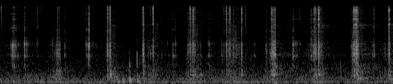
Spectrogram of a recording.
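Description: A metal scalpel blade scrapes away paint from the grey ground of a glossy, cracked, varnished oil painting on canvas. The result is a quick, irregular series of short, dry, bright scratches with very little ring, set against a faint low hiss.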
